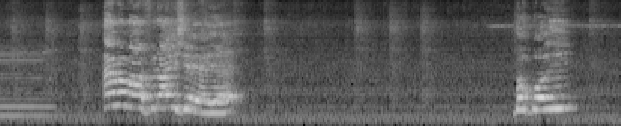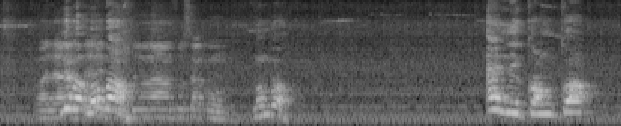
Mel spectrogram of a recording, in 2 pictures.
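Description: A young man speaks calmly through a microphone in short phrases, with pauses between them.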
